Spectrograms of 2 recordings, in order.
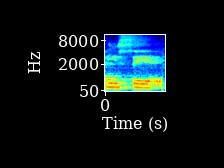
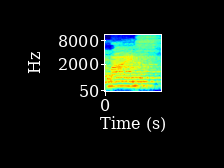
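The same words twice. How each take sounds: First: It sounds like the French city name Nice. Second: It sounds like the English word nice. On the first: The speaker calls it right. "karena ini nama kota, ... jadi dibacanya NICE" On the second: The speaker calls it wrong. "Jadi bukan NICE"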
